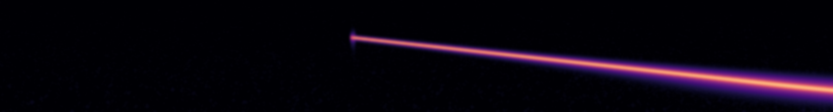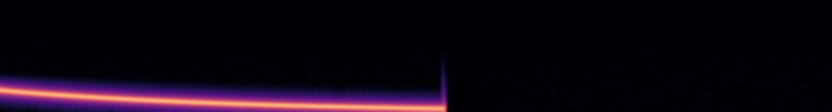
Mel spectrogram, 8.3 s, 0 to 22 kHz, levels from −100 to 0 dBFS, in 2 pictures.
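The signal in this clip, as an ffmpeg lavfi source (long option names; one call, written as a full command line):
ffmpeg -f lavfi -i "aevalsrc='0.299*clip(min(t,4.63-t)/0.01,0,1)*sin(2*PI*5500*4.63/log(130/5500)*(exp(log(130/5500)*t/4.63)-1))':duration=4.63:sample_rate=44100" out.wav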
